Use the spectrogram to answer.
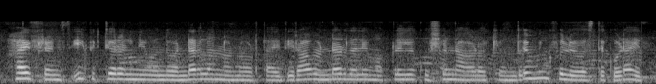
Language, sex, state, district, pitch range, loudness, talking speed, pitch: Kannada, female, Karnataka, Belgaum, 205-240 Hz, -20 LUFS, 175 wpm, 225 Hz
